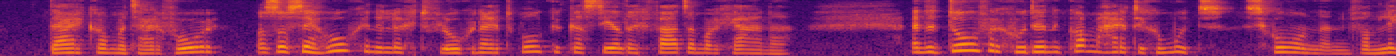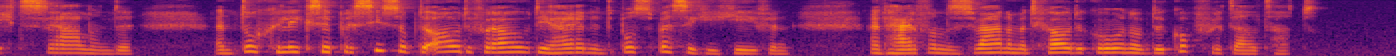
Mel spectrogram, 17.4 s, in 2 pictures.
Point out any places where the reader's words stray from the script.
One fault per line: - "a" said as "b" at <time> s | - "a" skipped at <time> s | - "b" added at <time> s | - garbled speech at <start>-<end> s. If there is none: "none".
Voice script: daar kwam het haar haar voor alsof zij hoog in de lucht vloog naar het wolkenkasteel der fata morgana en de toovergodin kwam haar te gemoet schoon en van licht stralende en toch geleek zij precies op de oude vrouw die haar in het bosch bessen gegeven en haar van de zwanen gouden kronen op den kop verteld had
- "haar" skipped at 1.0 s
- "met" added at 15.1 s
